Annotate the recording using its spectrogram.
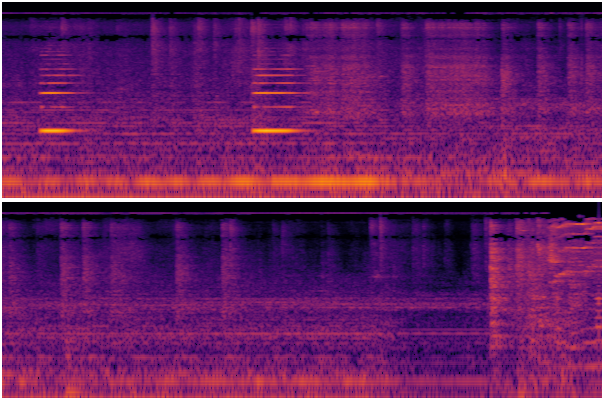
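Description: Schindler HT hydraulic elevator's pump motor running with a steady low hum while the car rises, with two short electronic chime tones in the first three seconds. The hum stops about ten seconds in, and a clatter follows near the end as the car comes to a stop.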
